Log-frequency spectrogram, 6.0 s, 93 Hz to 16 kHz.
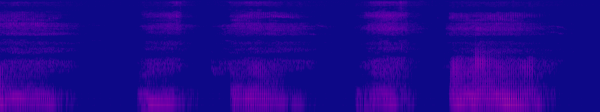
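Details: Baby on day 126 of life snoring during a nap: soft, rhythmic, rumbling breaths with a fluttery edge, about five in six seconds; snores like dad.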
